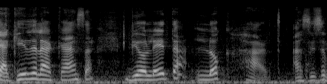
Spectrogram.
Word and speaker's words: Lockhart: Violeta Lockhart, de aquí de la casa, Violeta Lockhart, así se pronuncia tu apellido, ¿verdad?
